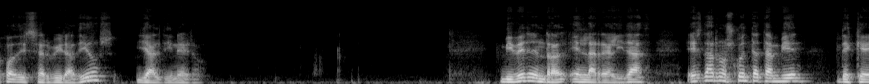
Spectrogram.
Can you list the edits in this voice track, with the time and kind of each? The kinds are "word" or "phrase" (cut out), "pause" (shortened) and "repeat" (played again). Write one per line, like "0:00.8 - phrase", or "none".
none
